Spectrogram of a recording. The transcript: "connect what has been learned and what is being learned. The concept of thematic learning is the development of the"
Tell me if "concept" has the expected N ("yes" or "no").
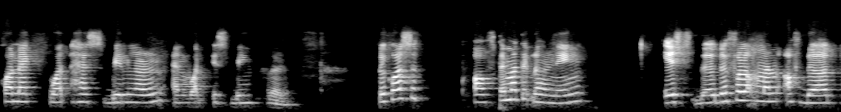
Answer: no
